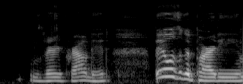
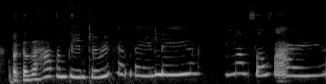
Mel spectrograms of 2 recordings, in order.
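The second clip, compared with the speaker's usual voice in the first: mock crying apology; 4 dB quieter than usual. Apologising to viewers for absence.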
